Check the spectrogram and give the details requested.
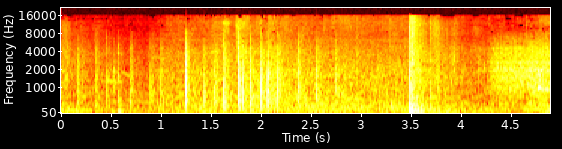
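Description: Aerial fireworks: a rapid run of crackling pops for the first few seconds, then a single loud shell burst about three and a half seconds in.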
